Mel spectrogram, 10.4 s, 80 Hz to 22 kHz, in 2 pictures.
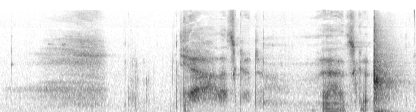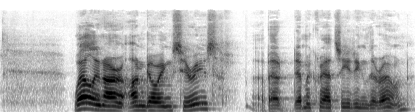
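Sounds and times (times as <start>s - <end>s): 
person sipping hot coffee: 0.7s - 2.3s
speech: 4.4s - 5.0s, 6.1s - 10.3s.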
